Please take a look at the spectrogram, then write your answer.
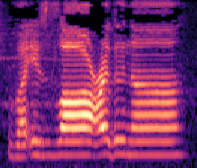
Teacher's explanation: دال پر ہمارے پاس حرف قلقلہ موجود ہے، لہٰذا یہاں پر آواز اچھلتی ہوئی معلوم ہوگی · وا پر ہمارے پاس کھڑی حرکت موجود ہے، اسے ہم کھینچیں گے 1 الف کے برابر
